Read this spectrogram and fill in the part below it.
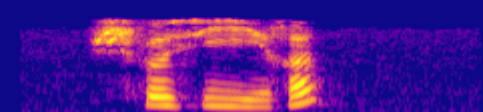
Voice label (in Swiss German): "schwasiere", Bas Rhin; vin; choisir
